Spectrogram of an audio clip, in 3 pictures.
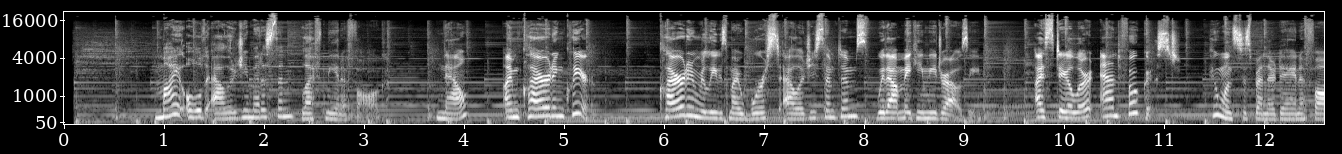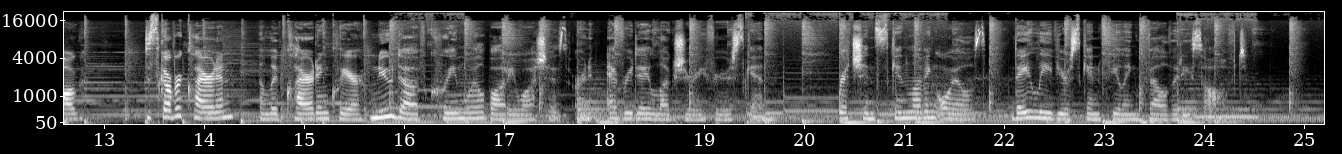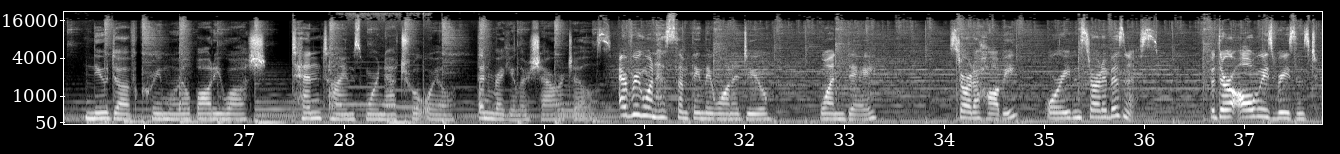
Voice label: us commercial

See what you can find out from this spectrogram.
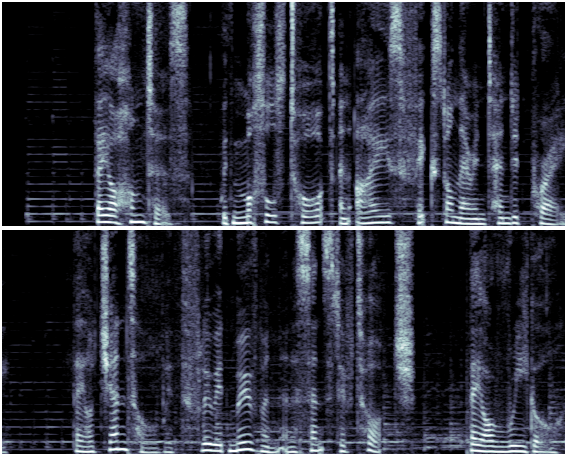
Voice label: narrative

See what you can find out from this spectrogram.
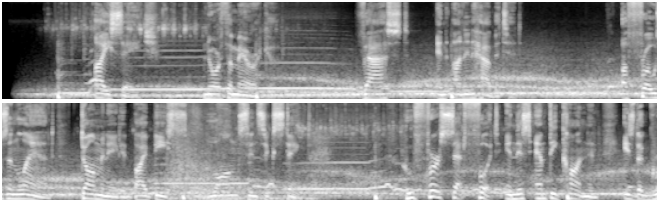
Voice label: narration

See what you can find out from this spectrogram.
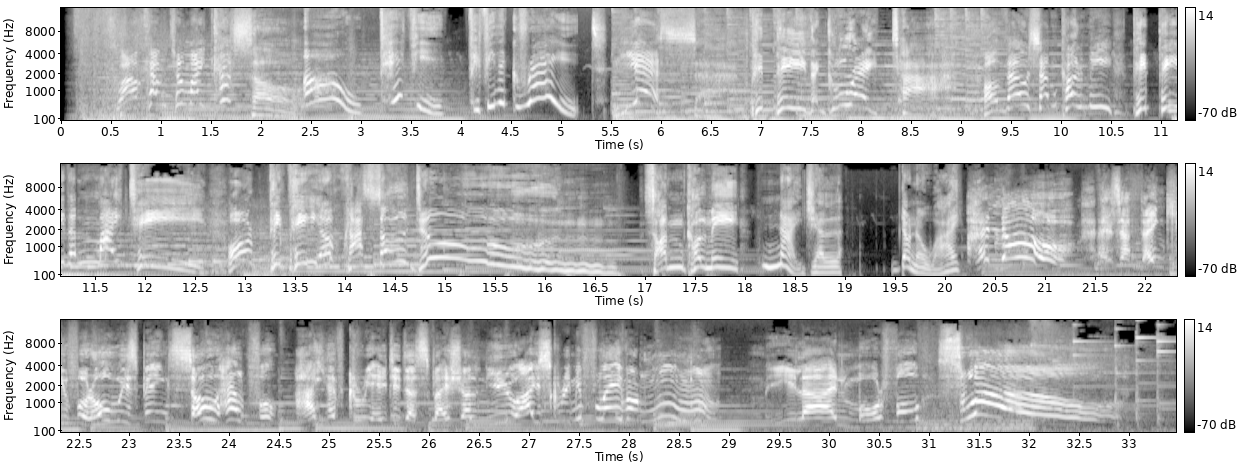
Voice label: Animation Reel

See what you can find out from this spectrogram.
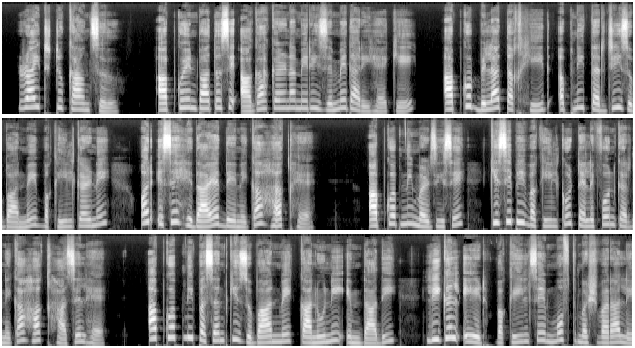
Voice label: explainer showreel urdu

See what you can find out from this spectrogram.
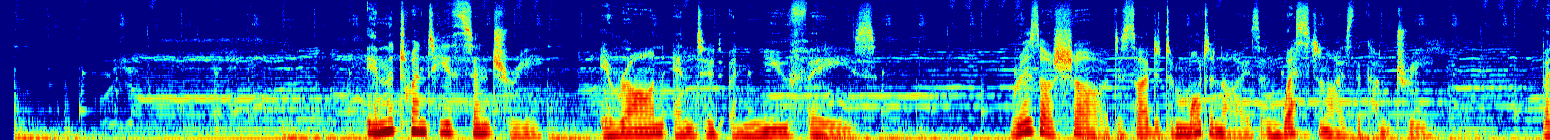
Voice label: Narration

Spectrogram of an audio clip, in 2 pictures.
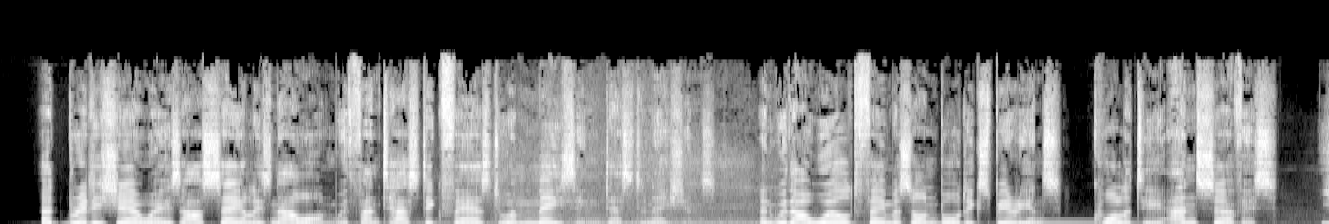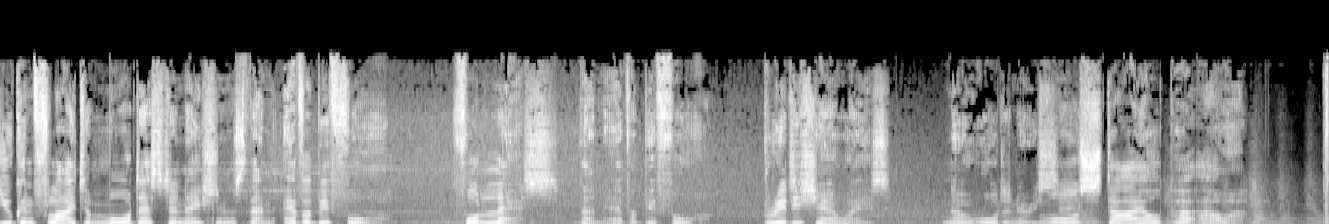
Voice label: RP

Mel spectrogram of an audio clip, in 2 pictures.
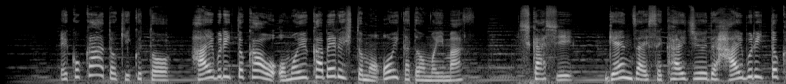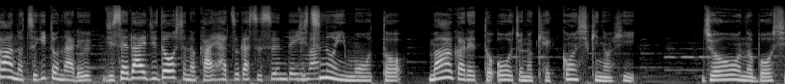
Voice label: Japanese

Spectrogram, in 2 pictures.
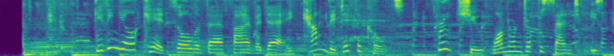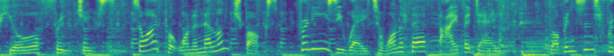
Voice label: commercial northern

